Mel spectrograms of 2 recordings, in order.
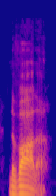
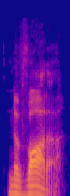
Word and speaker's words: Nevada: uh for everyone like everybody I know calls this state Nevada but everybody in this state calls it Nevada so I don't know what they're saying over in Nevada they just got their state name wrong but it's Nevada Nevada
